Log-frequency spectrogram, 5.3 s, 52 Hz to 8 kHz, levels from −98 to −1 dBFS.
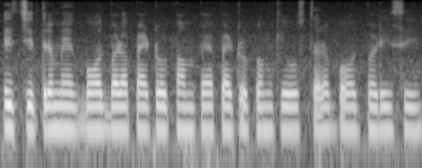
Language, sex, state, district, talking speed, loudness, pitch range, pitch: Hindi, female, Chhattisgarh, Raipur, 195 wpm, -17 LUFS, 160-165 Hz, 165 Hz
